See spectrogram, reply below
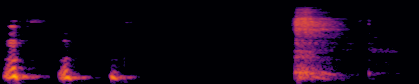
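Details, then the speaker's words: An adult man prone to persistent coughing bouts that come out of nowhere gives three quick coughs, then after a pause one harsher, breathy cough, in a small room. "Sorry if you can hear coughing in the background. That's my husband. He gets one of those coughs that once you start, he doesn't stop."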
